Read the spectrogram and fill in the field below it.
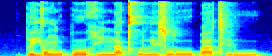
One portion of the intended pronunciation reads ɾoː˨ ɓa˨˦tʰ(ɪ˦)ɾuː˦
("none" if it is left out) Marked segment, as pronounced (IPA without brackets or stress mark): ɪ˨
